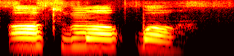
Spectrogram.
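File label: "otumokpo", Nigerian Pidgin, female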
